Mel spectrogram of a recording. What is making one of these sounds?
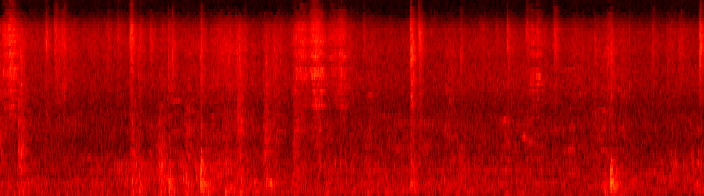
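Wooden boards knock and clatter as they are moved.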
